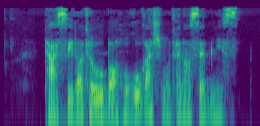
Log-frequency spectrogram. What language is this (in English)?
Persian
